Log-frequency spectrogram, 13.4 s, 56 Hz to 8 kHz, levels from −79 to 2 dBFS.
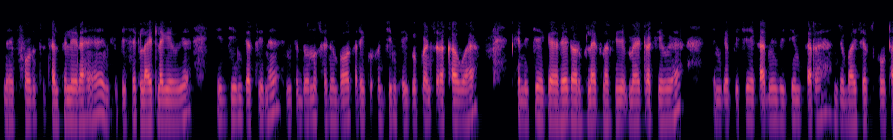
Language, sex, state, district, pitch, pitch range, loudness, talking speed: Hindi, male, Bihar, Gopalganj, 115 Hz, 110-115 Hz, -34 LUFS, 235 wpm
